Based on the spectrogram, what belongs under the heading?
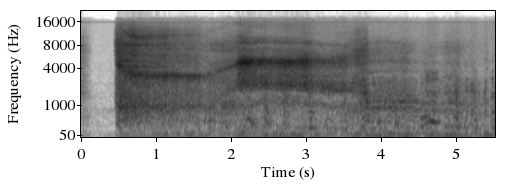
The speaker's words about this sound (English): Now watch this now. If a person is depressed, you ever heard somebody breathe like this? They go like this. They take a big gasp, and then they have this long exhalation.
